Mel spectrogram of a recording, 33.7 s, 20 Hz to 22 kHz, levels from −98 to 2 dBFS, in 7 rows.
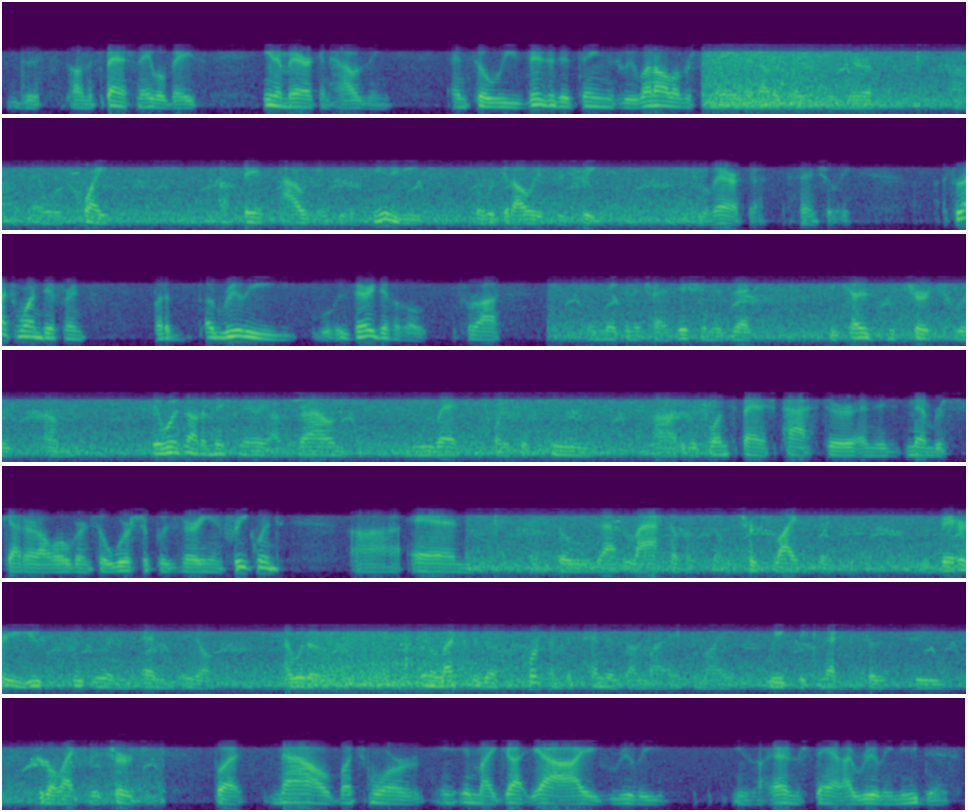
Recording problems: wrong speed and pitch; too fast and too high; 1.5 times normal speed
phone-call audio; nothing above 3.5 kHz
wind noise on the microphone; heavy; from 3.5 to 8.5 s, from 12 to 18 s and from 22 to 30 s; 3 dB below the speech
hiss; faint; throughout; 25 dB below the speech

